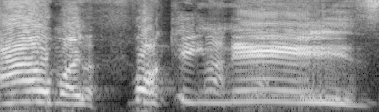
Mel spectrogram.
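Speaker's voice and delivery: very high, very loud, very slow pained howl. Mocking how he imagines an athlete running: mock-screaming in pain. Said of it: "he's screaming".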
